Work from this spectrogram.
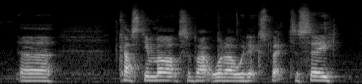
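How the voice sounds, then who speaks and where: Moderate pace in an English accent, with noticeable background noise. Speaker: bike mechanic. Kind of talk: workshop tutorial. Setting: workshop. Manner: loud.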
